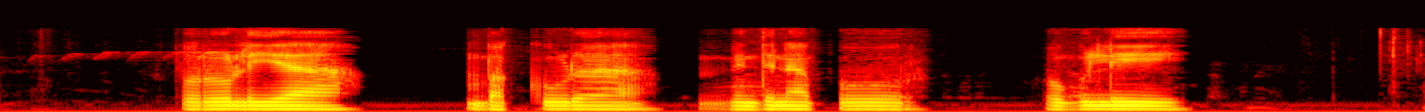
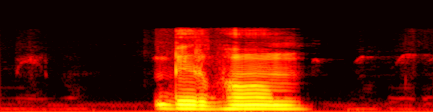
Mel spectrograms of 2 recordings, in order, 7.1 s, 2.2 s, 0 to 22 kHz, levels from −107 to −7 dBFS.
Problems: none marked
